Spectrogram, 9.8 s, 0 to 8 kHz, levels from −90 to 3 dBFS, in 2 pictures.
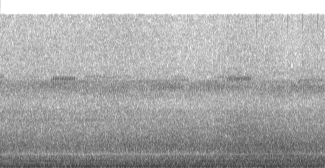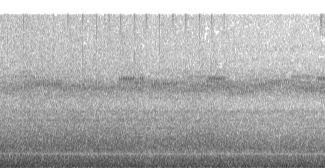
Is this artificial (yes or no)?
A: no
